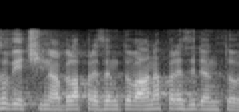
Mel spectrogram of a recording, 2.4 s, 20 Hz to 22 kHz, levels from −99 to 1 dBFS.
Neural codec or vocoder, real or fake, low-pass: none; real; 7.2 kHz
